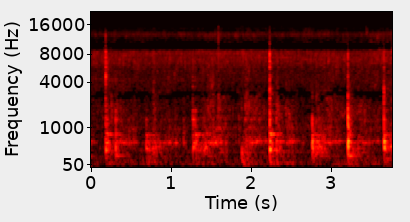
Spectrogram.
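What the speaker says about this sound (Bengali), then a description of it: "দেখুন বাদামগুলো ফেটে ফেটে যাচ্ছে আর একটা সুন্দর স্মেল ছাড়ছে ভাজার।" Peanuts frying in a pan for chire pulao (poha) give sharp crackling pops, about half a dozen distinct snaps over a soft, steady sizzle, with no voices.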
